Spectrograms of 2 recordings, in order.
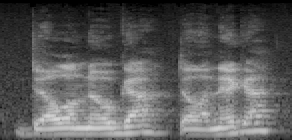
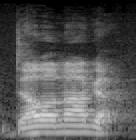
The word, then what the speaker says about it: Dahlonega: I was trout fishing on the upper reaches of Dix Creek, north of Dahlonega. Oh, when you pronounce it, Dahlonega, Georgia. North of Dahlonega, Georgia.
